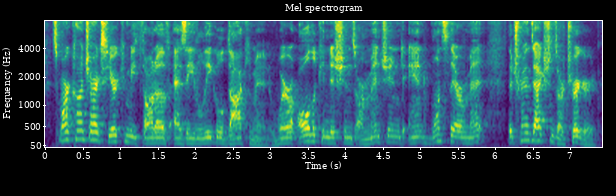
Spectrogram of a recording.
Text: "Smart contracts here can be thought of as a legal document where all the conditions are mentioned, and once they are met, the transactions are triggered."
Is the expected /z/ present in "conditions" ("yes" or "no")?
yes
